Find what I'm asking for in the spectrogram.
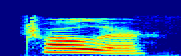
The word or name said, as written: troller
